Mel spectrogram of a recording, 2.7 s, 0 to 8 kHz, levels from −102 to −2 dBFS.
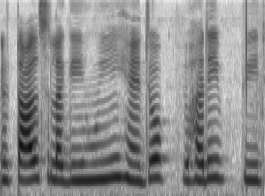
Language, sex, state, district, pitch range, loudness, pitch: Hindi, female, Uttar Pradesh, Jyotiba Phule Nagar, 250-280 Hz, -19 LUFS, 260 Hz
